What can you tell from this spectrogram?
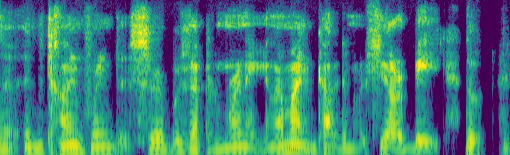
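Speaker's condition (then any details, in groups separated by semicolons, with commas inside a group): Cerebral palsy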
